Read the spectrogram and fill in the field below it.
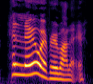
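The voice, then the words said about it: Bad Grinch character voice. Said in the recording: “is that your Grinch impression? ... It's really bad. ... it's horrible.”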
